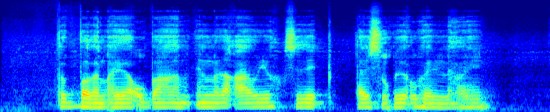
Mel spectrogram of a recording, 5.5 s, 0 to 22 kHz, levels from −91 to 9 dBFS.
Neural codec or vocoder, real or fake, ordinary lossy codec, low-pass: codec, 44.1 kHz, 1.7 kbps, Pupu-Codec; fake; none; none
